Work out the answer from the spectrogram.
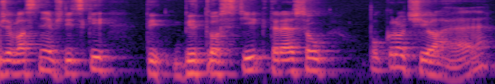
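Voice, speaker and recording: A man giving a spoken lecture that explains religious texts step by step, often pausing to clear his throat. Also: mid-range voice, darkish tone. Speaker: lecturer on esoteric Christianity. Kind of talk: spoken lecture with Bible reading. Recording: roomy echo.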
